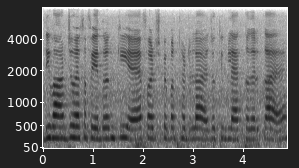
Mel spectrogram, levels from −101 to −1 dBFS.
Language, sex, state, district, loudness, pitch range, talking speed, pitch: Hindi, female, Haryana, Rohtak, -18 LUFS, 220-235 Hz, 220 wpm, 230 Hz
